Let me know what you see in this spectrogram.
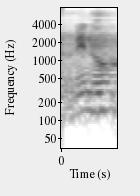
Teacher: منہم نون ساکن پہ اظہار ہے، اظہار حلقی، ہا آنے کی وجہ سے ہا سے الگ سے نکالیں گے، اور میم ساکن پہ اظہار شفوی.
